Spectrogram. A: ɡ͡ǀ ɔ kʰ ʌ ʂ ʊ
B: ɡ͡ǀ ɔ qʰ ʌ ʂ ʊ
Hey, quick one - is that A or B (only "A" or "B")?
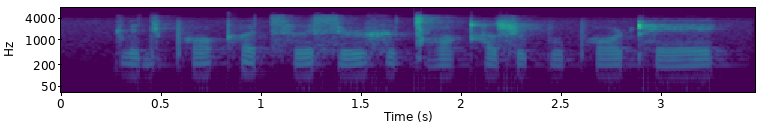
B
